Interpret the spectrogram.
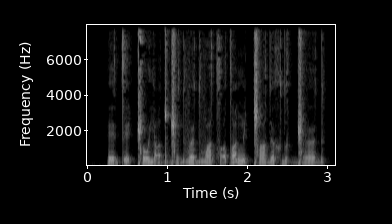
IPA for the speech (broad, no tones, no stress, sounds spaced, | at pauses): e d t ḛ ǁ o j ɑ̰ d ɡ͡ǁ œ d v œ d v ɑ t͡s ɑ̰ tˤ ḛ n ḛ ǁ ɑ d œ x d o ɡ͡ǁ œ d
